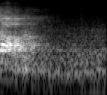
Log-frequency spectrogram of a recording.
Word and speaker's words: chalk: एल क्या है? Silent है। लिखा जाता है मगर पढ़ा नहीं जाता। लिखा हुआ क्या है? वॉक टॉक चॉक। पढ़ना क्या है? वॉक टॉक चॉक। अच्छा, डू you know what is तजवीद?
